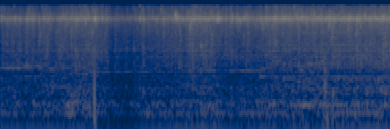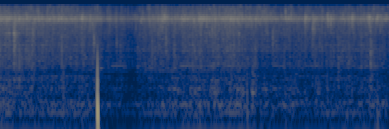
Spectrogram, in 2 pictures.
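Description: Whole shell-on prawns frying in a little hot oil in a non-stick pan, sizzling with a steady hiss. There is one sharp click about seven seconds in.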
